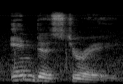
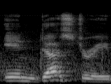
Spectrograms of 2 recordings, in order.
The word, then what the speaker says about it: industry: stable out see the word industry usually not industry but industry the stress on the first syllable there okay let's read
